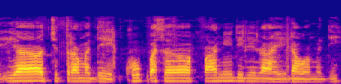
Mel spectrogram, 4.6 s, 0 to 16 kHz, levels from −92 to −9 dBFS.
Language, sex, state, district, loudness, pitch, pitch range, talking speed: Marathi, male, Maharashtra, Pune, -17 LUFS, 125 Hz, 115-135 Hz, 105 wpm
